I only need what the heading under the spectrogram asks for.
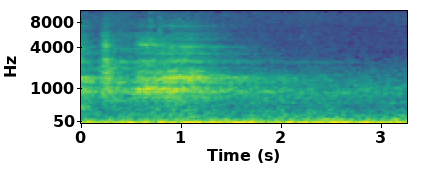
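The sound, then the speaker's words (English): Breathy exhalation during a breathing exercise, a steady soft hiss of air that lasts the whole moment without any talk. “Tensing the body. Exhale with a double breath.”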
